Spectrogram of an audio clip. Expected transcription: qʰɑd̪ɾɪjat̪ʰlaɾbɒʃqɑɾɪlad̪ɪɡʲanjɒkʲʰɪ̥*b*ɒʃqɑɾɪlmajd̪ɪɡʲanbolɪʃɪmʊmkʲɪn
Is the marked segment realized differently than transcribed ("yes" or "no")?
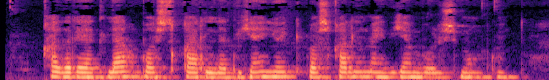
no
